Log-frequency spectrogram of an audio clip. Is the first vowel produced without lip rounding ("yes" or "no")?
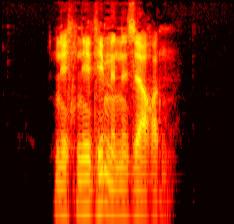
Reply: yes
